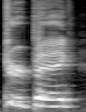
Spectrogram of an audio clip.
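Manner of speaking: loud shouted name-calling; angry insult. Acted. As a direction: spit the insult. Alma insults Tatsuomi.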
